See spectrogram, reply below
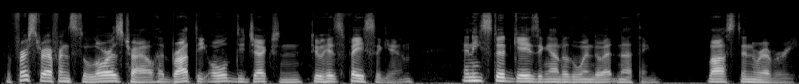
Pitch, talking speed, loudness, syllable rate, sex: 125 Hz, 210 wpm, -20 LUFS, 5.8 syllables/s, male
